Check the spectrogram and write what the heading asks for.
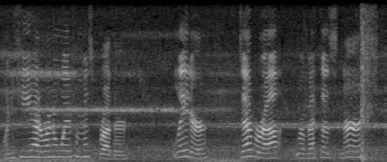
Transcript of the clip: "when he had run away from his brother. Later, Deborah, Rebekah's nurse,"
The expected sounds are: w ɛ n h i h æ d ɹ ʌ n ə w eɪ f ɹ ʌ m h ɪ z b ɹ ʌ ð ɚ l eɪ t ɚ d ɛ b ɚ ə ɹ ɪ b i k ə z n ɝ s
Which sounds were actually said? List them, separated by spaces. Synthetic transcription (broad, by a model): w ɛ n i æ d ɹ ʌ n ə w eɪ f ɹ ʌ m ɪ z b ɹ ʌ ð ɚ l eɪ t ɚ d ɛ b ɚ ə ɹ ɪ b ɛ k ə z n ɝ s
